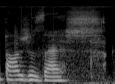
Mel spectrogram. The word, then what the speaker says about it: Bajazet: I'm calling it Bajazet. – Are you? – Bajazet would be like the French yes. – Pronunciation of it.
